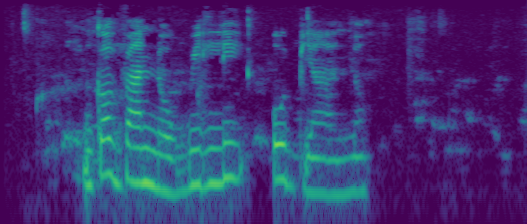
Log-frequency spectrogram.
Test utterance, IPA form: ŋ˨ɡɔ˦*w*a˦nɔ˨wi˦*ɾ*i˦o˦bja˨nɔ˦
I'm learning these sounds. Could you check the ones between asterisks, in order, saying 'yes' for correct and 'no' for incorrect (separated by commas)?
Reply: no, no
